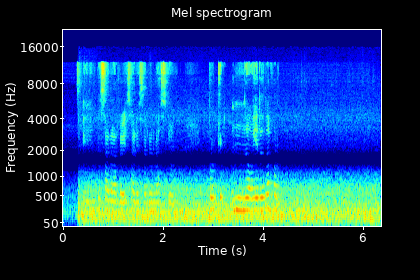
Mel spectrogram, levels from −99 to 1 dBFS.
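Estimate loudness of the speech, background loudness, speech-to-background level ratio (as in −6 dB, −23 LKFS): −31.5 LKFS, −36.0 LKFS, 4.5 dB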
